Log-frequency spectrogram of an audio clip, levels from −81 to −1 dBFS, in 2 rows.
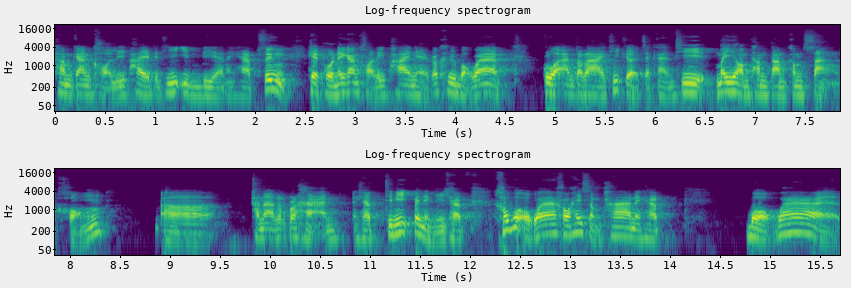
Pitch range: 105-145 Hz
